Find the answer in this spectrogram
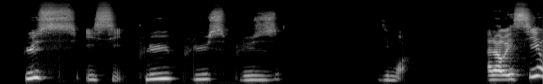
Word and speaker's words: plus: Alors ici, on va prononcer le S de plus comme un Z, car il y a le mot âgé qui suit, qui commence par une voyelle. Il est plus âgé que son frère.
